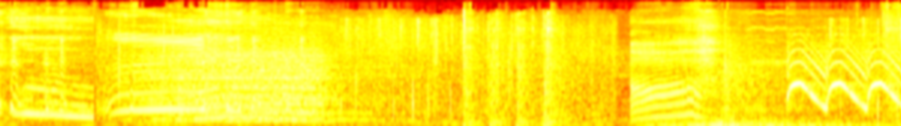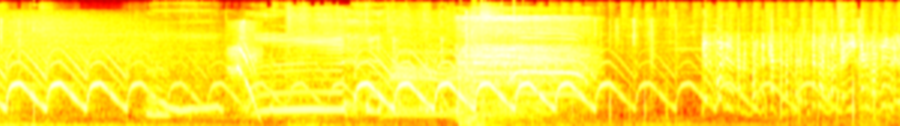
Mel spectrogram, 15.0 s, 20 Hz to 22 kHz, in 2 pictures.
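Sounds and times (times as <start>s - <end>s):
yelping siren sound effect: 6.6s - 14.7s.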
